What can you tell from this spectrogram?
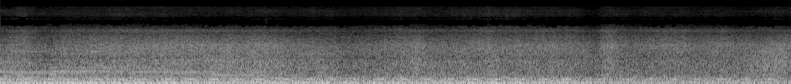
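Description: Wind buffeting the microphone aboard a boat at sea, over the rush of waves and a steady low engine hum.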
